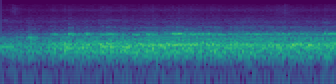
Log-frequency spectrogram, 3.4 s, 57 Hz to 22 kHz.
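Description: An ESU LokSound decoder in a Kato C44-9W model locomotive plays a steady diesel engine drone, moderately loud and continuous, with no talk.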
